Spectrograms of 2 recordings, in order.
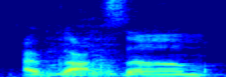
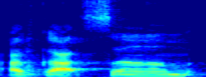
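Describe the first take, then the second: No difference in how they are said.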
